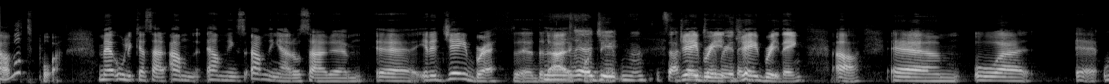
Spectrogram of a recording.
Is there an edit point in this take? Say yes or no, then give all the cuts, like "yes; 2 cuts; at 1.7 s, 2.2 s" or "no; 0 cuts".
no; 0 cuts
